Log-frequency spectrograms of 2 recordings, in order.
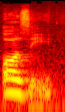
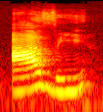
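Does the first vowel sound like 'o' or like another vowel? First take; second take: o; another vowel. First: The first vowel sounds like an o. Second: The first vowel is not an o sound. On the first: The speaker calls it right. "you pronounce it as Aussie" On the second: The speaker calls it wrong. "You don't pronounce it as Azzy"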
